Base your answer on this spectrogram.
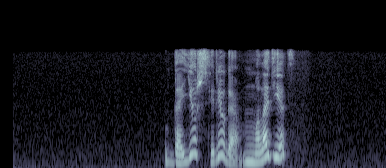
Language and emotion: Russian, positive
